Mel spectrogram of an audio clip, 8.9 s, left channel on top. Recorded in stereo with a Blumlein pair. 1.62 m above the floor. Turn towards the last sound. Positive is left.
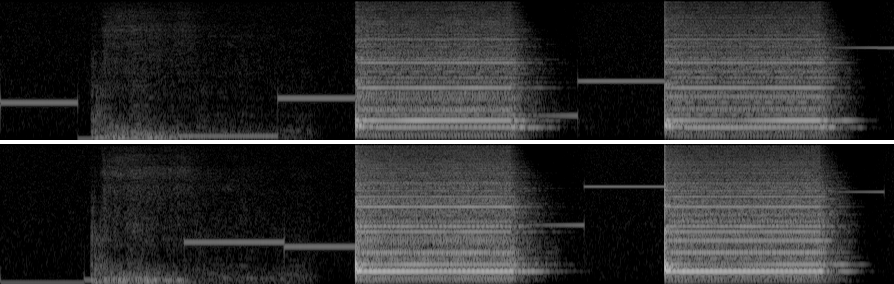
turn(degrees=-65)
